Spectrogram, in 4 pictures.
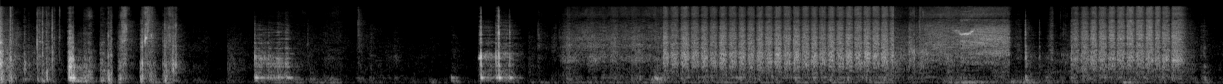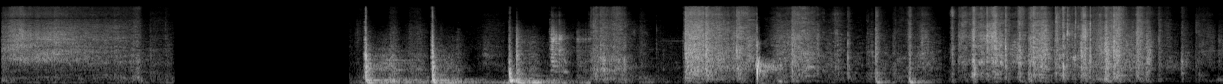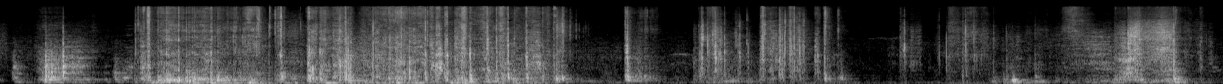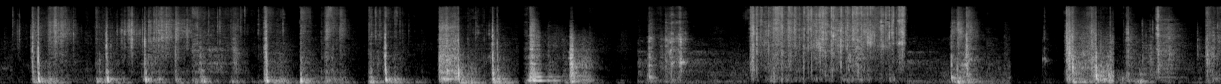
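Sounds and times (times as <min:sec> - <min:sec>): packaging rustling: 0:44.2 - 0:45.8.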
